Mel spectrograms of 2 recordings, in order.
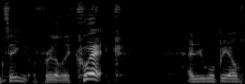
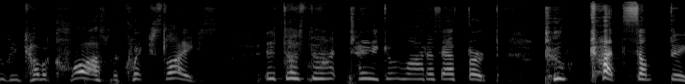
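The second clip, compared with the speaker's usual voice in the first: very high, keyed-up, worked up agitation; 10 semitones higher than usual. Explaining how double-bladed swords cut, speaker getting worked up. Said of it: "Sorry, I'm getting worked up".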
